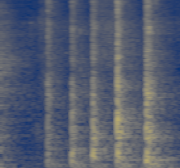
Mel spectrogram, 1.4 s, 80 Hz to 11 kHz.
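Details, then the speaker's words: Toyota Hilux dual cab, base model with little insulation: knuckle taps on the bare, unstamped floor pan give hollow ringing booms, showing panel resonance; these areas need Stage 1 sound deadener first. "The sheet metal's got its own inherent strength that it's less likely to have panel resonance."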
